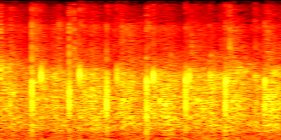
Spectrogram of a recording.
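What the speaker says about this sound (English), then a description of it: "Give a huge round of applause," Scattered applause from a Toastmasters meeting audience in Bangalore, a few people clapping in loose rhythm at moderate distance, steady throughout.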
